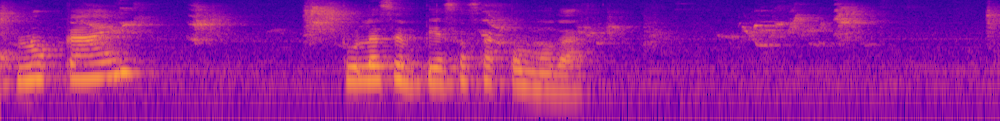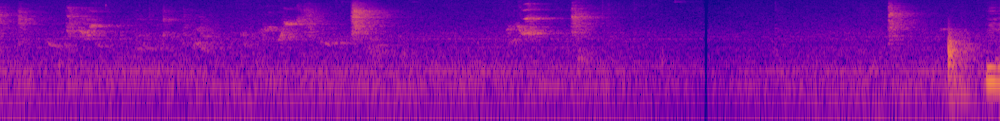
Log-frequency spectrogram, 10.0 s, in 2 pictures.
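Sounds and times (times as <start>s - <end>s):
faint steady hum: 0.0s - 10.0s
bird squawking and chirping: 0.6s - 8.1s.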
